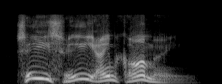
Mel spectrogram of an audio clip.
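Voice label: Portuguese male, voice; Pirates Of The Caribbean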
